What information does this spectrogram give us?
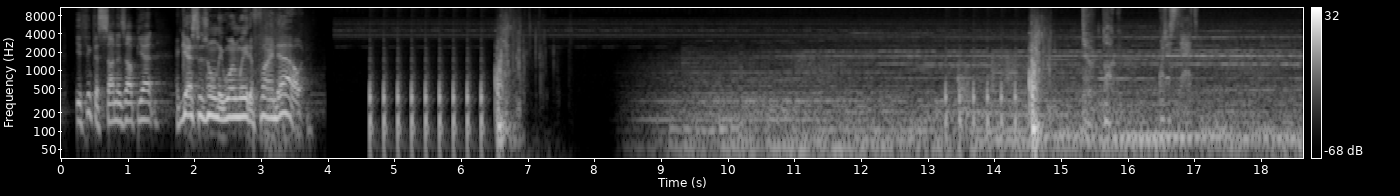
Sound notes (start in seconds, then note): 15.7 whispering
